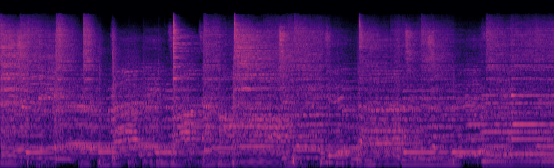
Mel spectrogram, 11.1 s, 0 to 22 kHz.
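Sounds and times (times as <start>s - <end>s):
band with drum kit: 0.0s - 11.0s
drum and cymbal hits: 0.0s - 11.0s
man singing into a microphone: 3.4s - 11.0s.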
